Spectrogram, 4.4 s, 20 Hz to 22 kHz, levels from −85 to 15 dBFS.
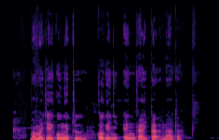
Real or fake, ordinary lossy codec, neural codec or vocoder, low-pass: fake; none; vocoder, 44.1 kHz, 128 mel bands every 512 samples, BigVGAN v2; none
